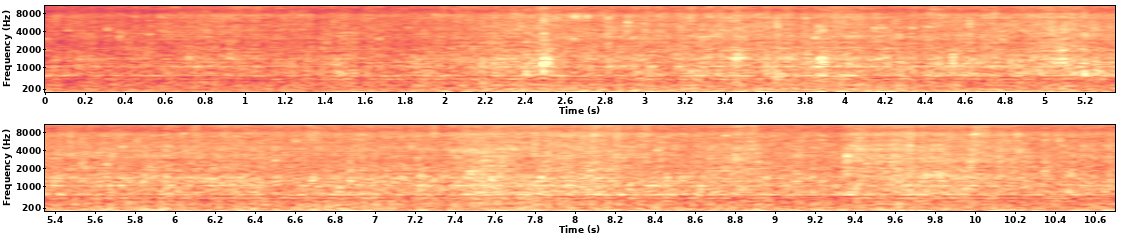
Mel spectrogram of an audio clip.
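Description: Fish fry in a pan with a loud, continuous sizzle and crackle that holds steady throughout and has no talk over it.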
